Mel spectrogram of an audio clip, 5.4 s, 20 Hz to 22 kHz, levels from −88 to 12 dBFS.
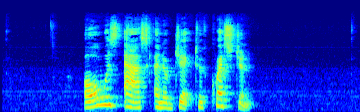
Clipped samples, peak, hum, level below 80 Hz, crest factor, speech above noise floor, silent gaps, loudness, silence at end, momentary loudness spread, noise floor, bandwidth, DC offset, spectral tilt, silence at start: under 0.1%; -4 dBFS; none; -68 dBFS; 22 dB; 41 dB; none; -22 LUFS; 1.65 s; 11 LU; -63 dBFS; 13.5 kHz; under 0.1%; -2.5 dB/octave; 1.25 s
